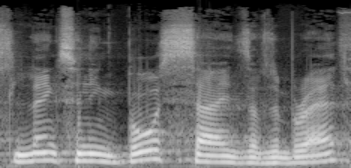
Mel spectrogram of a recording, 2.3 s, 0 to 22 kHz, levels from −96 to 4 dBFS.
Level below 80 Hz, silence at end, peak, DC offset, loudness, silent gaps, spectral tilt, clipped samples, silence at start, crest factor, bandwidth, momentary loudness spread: -42 dBFS; 0 s; 0 dBFS; under 0.1%; -11 LUFS; none; -5.5 dB/octave; 0.2%; 0 s; 10 dB; 18.5 kHz; 2 LU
